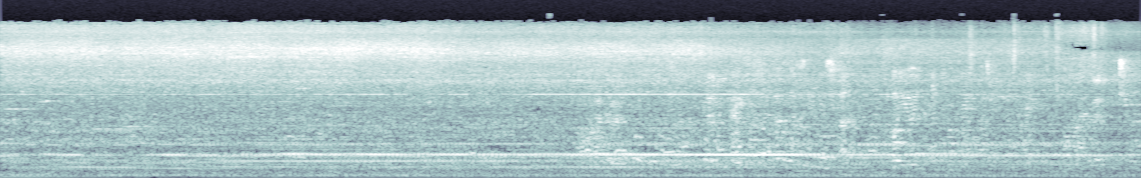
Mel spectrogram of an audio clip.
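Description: Footsteps tap and shuffle on a hard floor.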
